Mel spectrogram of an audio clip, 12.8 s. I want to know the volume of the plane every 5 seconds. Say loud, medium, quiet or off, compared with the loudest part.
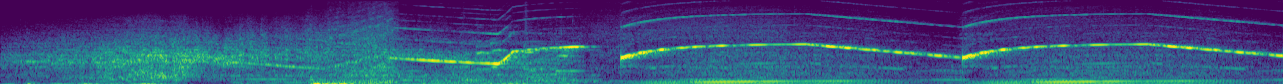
loud, quiet, off.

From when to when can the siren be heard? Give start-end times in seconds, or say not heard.
2.2-12.7.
